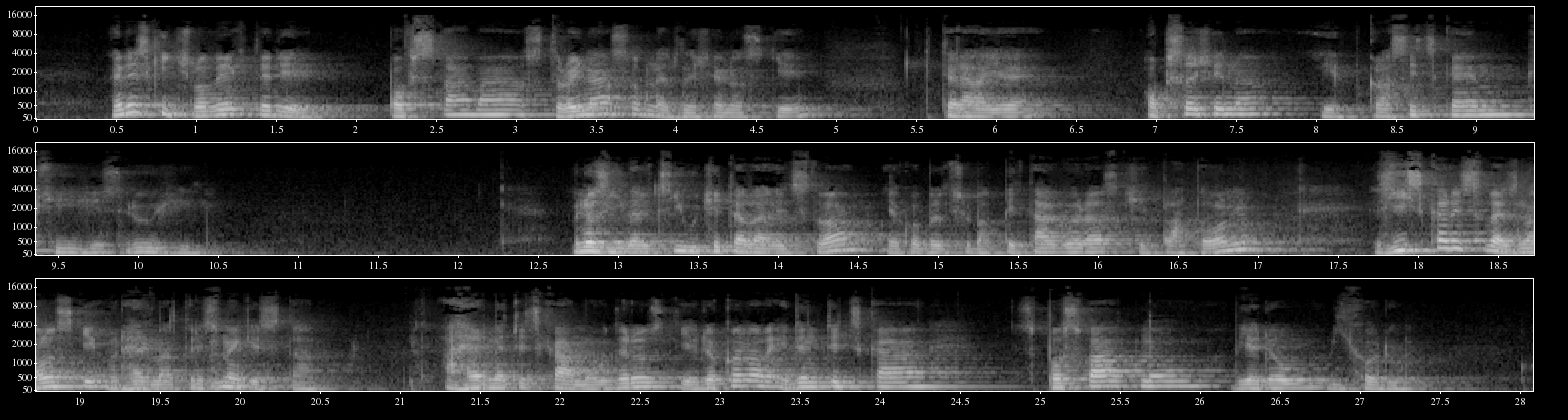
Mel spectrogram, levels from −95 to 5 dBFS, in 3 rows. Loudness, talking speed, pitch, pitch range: -27 LUFS, 90 wpm, 140 Hz, 125-170 Hz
